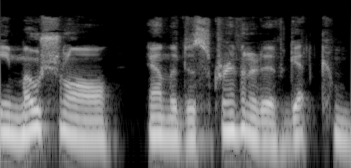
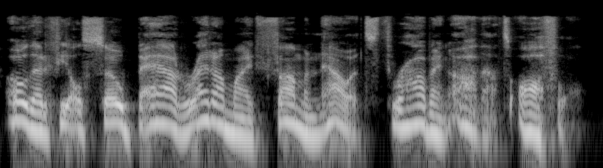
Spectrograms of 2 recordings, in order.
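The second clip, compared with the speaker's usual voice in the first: high, pained cries of a hurt thumb; mock wail of pain, much higher; pained cry; 8 semitones higher than usual. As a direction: yelp like you just hit your thumb. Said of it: "You would call out".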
